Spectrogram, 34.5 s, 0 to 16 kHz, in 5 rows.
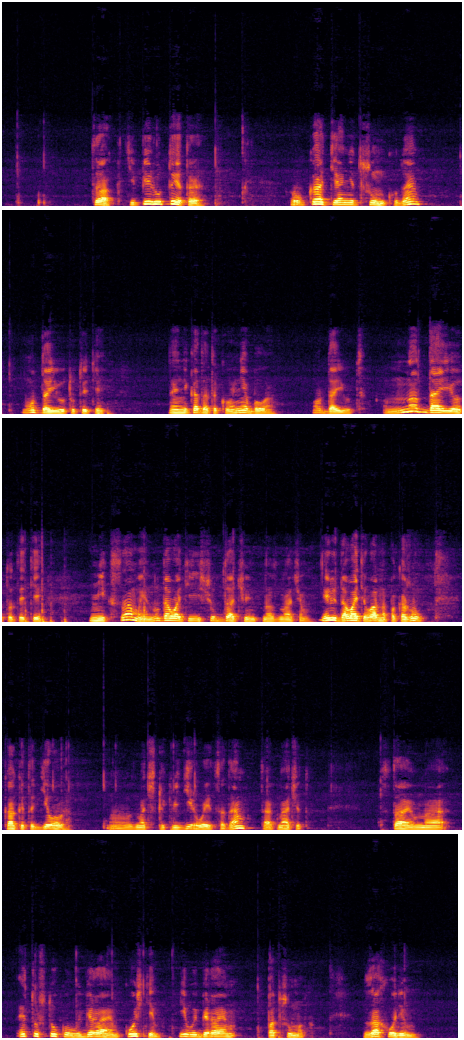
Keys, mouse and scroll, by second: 0.8-3.4 middle drag, 5.0 middle click, 7.0 click, 8.5 g, 14.6 ctrl+z, 17.2-19.1 drag, 21.3 middle click, 21.9 shift+middle click, 22.6 middle click, 23.5 middle click, 24.9-26.7 drag, 29.6 middle click, 31.6 shift+click, 33.6-34.4 drag.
